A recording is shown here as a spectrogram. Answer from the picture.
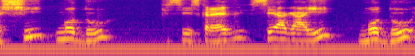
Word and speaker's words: Chi Modu: Eu não sei a pronúncia, mas é Chi Modu, que se escreve CHI Modu, M-O-D-U.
